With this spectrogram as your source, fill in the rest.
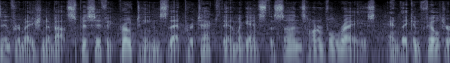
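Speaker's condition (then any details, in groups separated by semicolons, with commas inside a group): No condition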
